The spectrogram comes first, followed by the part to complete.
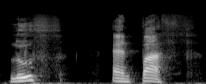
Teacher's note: in spain those last two words would be pronounced luth and path because the z and the sea in spain are pronounced like a th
